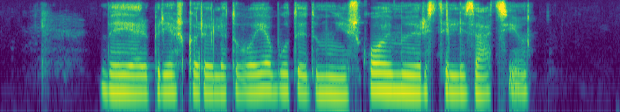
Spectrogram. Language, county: Lithuanian, Klaipėda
